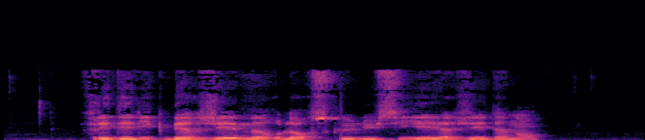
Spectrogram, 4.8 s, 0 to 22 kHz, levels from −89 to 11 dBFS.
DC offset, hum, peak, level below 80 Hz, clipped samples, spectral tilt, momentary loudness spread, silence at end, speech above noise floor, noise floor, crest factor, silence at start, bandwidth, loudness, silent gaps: under 0.1%; none; -8 dBFS; -50 dBFS; under 0.1%; -6 dB/octave; 7 LU; 0.8 s; 47 dB; -69 dBFS; 16 dB; 0.7 s; 11.5 kHz; -22 LUFS; none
